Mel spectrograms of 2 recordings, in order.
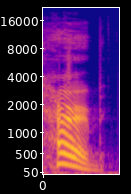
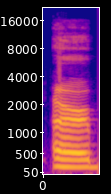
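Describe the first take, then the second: First: The word starts with an h sound. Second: The word starts without an h sound. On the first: This is how we say it. The speaker calls it right. "because there's a fucking H in it" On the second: This is how the other country says it. The speaker calls it wrong. "You say herb"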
